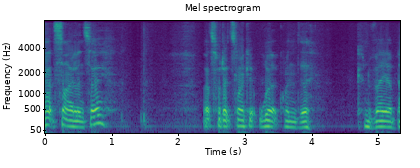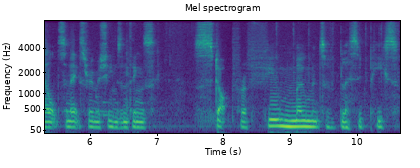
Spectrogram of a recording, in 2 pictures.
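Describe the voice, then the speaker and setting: A mumbling man with a medium-pitched voice, fairly slow and fairly even in intonation, with long, frequent pauses. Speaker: gaming streamer. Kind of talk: casual gameplay commentary.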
